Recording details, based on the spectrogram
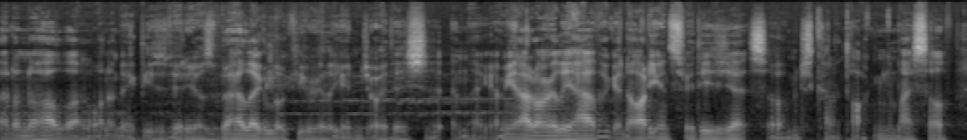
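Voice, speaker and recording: Against noticeable background noise, a man talks at a very fast pace in a very deep, low pitch. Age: 20s. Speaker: music artist and channel host. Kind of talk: casual monologue to camera. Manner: rambling, stuttering; excited.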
